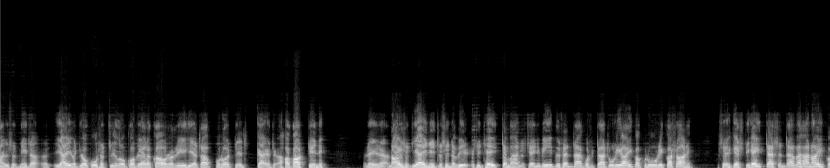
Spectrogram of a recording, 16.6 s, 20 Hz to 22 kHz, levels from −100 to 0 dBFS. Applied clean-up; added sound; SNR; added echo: neural mask model DeepFilterNet 3.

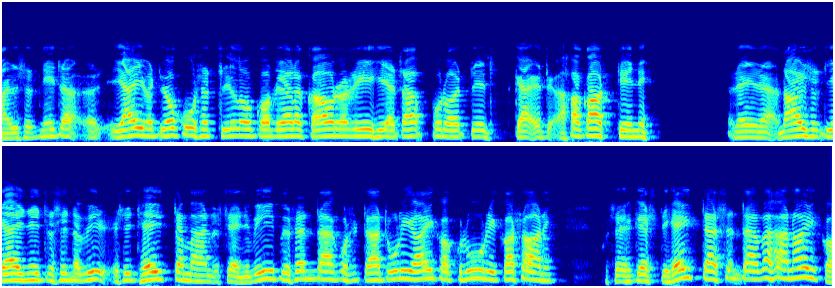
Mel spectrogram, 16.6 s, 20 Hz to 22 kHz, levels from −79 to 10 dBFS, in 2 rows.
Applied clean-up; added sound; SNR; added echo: neural mask model Resemble Enhance denoiser.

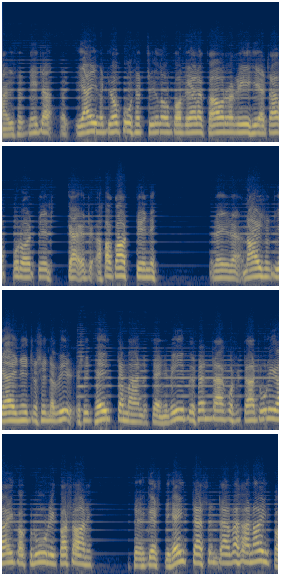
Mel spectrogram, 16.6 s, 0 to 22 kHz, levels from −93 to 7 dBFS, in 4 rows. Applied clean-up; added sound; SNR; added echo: neural mask model RNNoise.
